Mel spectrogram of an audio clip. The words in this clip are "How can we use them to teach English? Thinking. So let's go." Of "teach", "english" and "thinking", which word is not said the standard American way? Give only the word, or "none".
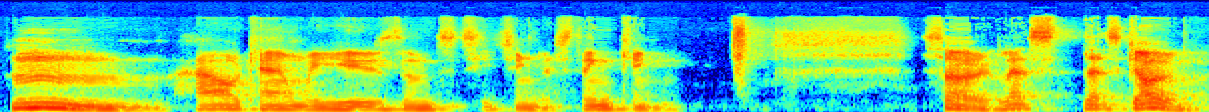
none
